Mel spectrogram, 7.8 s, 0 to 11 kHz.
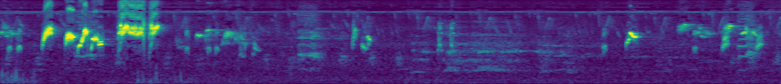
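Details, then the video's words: Vigorous red-whiskered bulbul singing in competition, May 2020: a rapid run of loud, bright warbling notes in the first two seconds, then quieter scattered chirps and a short phrase near six seconds. "Chim chào mào hót | chào mào | chào mào hót đấu | chào mào căng lửa | chào mào sung sức"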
